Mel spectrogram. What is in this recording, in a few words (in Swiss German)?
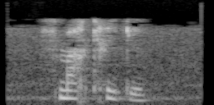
"margritel", alsace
